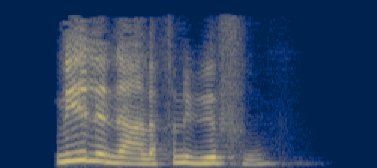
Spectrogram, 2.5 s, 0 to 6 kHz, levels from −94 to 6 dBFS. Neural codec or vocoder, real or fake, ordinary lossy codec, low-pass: codec, 16 kHz, 0.7 kbps, FocalCodec; fake; MP3, 32 kbps; 5.4 kHz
